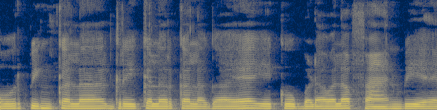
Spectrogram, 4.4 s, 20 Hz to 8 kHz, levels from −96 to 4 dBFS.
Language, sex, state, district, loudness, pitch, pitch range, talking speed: Hindi, female, Haryana, Charkhi Dadri, -14 LUFS, 155 Hz, 155-160 Hz, 190 wpm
